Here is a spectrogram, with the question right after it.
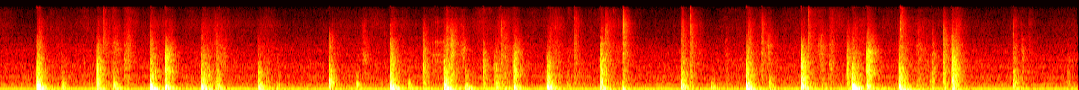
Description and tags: Walking (Footsteps)
Walking on a wood floor.
walk, footsteps, floor, foot, walking, shoes, feet, sound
